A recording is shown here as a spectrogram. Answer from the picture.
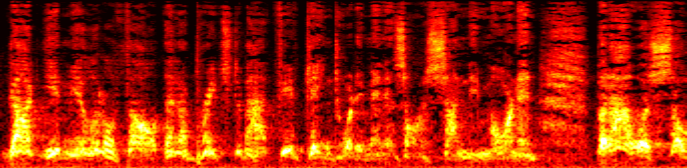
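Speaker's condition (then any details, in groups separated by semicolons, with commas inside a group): Vocal fold paralysis, bilateral; speaks with false vocal folds; Kermit-the-Frog-like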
